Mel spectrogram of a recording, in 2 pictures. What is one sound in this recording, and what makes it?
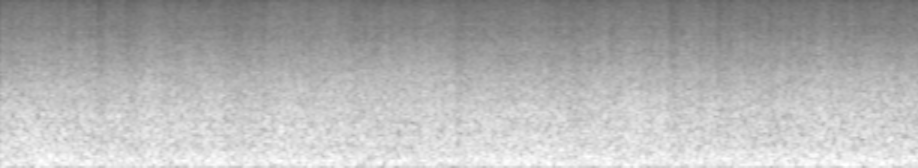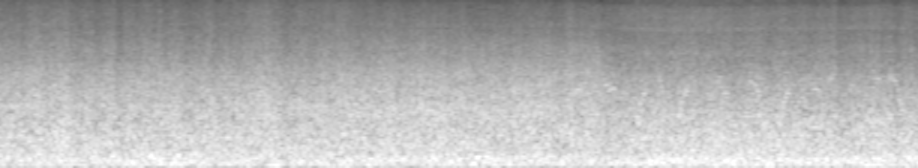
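A jet engine roars steadily at full power.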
